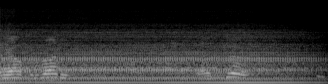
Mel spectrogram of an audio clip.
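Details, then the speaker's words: Generac iX800 inverter generator after replacing bad fuel and cleaning the dirty carburetor, primed and started with one pull: steady low hum, constant pitch, no surging or misfires; running smoothly (overload fault shown separately). "so the generator had a combination of issues which were a bad fuel and a dirty carburetor once we replaced the fuel and cleaned that carburetor the generator was able to start every time with one pull"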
